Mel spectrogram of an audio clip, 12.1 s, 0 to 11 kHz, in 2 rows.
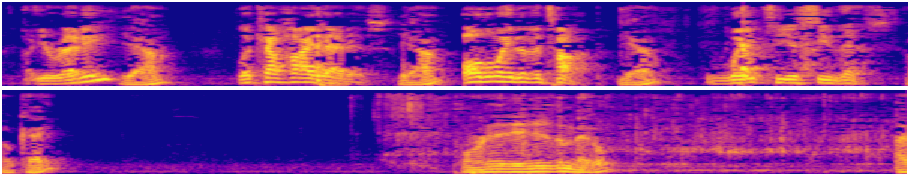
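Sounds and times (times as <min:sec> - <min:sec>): coffee pouring into paper cup: 0:08.4 - 0:12.0.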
